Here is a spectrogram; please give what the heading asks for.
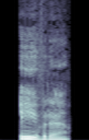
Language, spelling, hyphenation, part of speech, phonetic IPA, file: Hungarian, évre, év‧re, noun, [ˈeːvrɛ], Hu-évre.ogg
- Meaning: sublative singular of év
